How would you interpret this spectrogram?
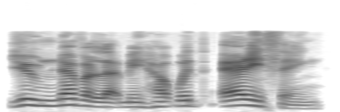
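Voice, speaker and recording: A man's voice: a little high, expressive, fairly quick, no echo, lo-fi sound, pitched above the performer's own voice, close to an everyday voice. A man voicing a stubborn little male duck in a children's storybook, with an insistent manner. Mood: wailing, upset. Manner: insistent, plaintive. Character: plucky stubborn little male duck wanting his turn.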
